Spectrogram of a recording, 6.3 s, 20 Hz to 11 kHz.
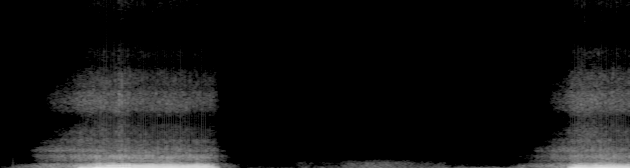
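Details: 20-year-old girl asleep, snoring really loud: loud, deep rumbling snores on breathing in, separated by quiet breathing out; heavy snoring.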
